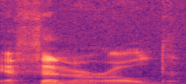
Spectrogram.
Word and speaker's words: Ephemerald: Pokemon pronounced like ephemeral and emerald combined. It's very hard to say. Ephemerald.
